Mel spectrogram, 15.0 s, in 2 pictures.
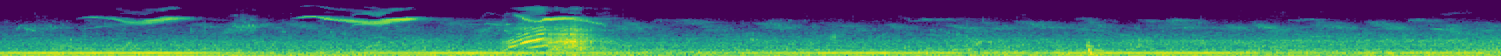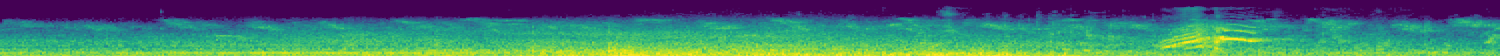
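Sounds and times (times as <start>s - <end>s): small birds chirping: 0.0s - 15.0s
steady low hum: 0.0s - 15.0s
low rumble: 9.0s - 13.4s.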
